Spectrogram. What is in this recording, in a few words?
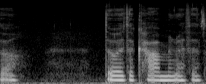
"cam", Welsh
